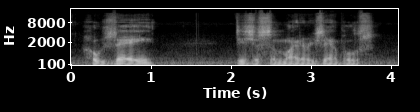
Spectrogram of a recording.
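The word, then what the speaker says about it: José: You don't pronounce it as a J. It sounds more like an H. Jose.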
